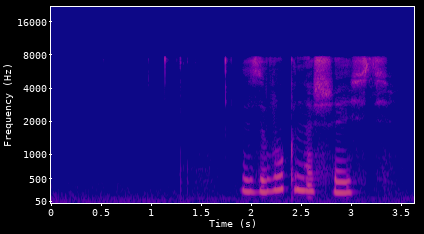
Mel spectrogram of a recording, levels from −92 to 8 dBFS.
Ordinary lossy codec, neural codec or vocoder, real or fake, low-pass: none; none; real; none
